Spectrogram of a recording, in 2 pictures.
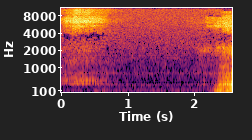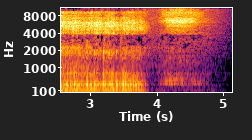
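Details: Adult man snoring at a men's retreat: a loud, deep, rattling inward snore lasting over a second, between softer hissing breaths.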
